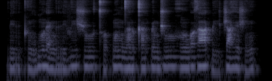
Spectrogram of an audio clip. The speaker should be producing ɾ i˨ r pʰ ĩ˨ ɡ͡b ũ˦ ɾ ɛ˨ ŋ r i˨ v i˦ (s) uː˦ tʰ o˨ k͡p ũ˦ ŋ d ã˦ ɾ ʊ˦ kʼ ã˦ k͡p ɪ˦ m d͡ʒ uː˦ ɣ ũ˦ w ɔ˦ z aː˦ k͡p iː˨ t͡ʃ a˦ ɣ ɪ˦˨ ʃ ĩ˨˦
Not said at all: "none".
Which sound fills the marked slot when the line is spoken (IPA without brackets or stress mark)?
ʃ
